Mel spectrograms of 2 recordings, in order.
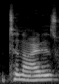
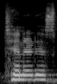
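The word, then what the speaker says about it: tinnitus: believe right around there because he started getting tenius which is actually pronounced properly tenus but nobody oh I didn't know that I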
